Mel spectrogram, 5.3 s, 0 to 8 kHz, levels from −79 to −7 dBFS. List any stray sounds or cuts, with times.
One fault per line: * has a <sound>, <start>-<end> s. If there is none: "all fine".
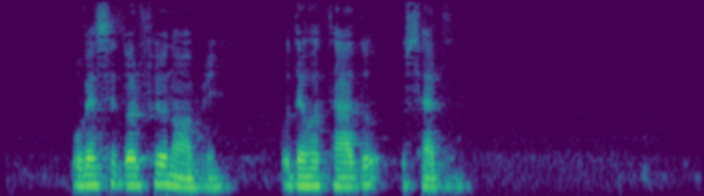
all fine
